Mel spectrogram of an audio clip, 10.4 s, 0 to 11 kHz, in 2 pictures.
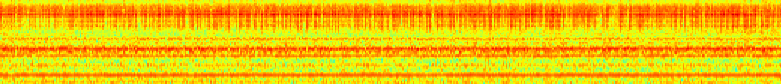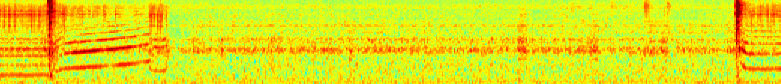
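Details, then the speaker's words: Constant buzzing hum, a low drone under a higher tone that shifts partway, from a 1967 Heathkit Electronic Projects Kit AM transmitter build; the noise continued with the circuit disconnected, so the bench power supply was the source. "i've disconnected the power from it is still making this noise how the heck does that work discovered something new the single wire power supply okay so my supply is simply putting out this noise here"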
